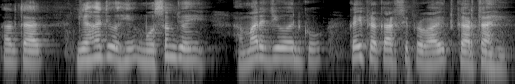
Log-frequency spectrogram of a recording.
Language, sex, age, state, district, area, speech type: Hindi, male, 18-30, Madhya Pradesh, Ujjain, rural, spontaneous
